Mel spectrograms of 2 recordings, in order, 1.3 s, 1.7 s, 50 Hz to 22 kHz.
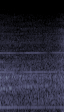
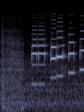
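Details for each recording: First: Used Flashforge 5M Pro 3D printer at power-on, initialization off; steady airy whir with thin constant tone as hot end fan starts because tool head board falsely reads hot end at 230°, even when removed; faulty tool head board. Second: Used Flashforge 5M Pro 3D printer after swapping faulty tool head board (which falsely read 230°) for a new one; quick string of about eight short high beeps at power-on, no hot end fan, reads 19°; normal power-on.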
